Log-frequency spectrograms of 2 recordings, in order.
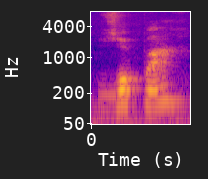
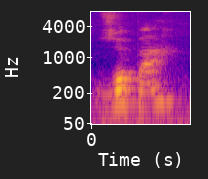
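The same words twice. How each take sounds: The two takes are said the same way.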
